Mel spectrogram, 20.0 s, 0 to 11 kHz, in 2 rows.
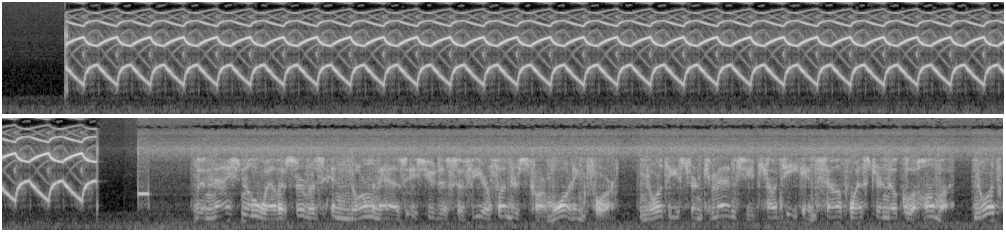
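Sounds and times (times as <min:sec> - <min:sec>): warbling electronic alert siren: 0:00.6 - 0:11.0.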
